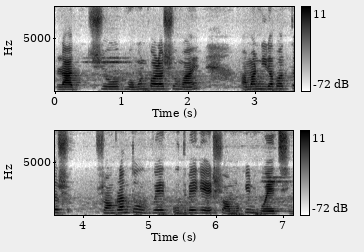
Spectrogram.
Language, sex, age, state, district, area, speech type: Bengali, female, 18-30, West Bengal, Kolkata, urban, spontaneous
